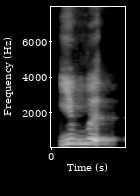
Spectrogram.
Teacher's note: இது மேல்வாய்ப்பல்லை கீழ் உதடு பொருந்துவதால் பிறக்கின்றன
